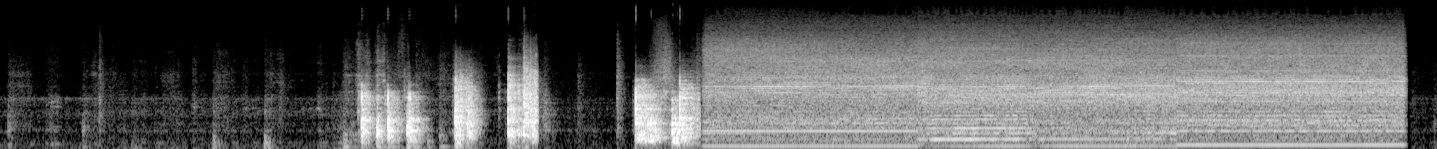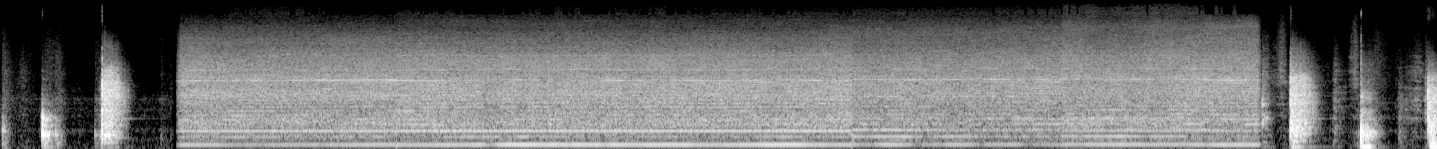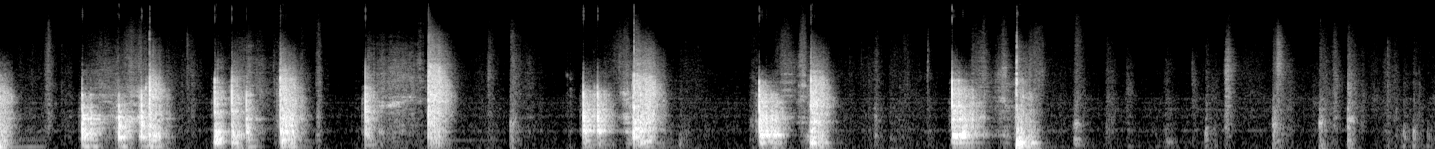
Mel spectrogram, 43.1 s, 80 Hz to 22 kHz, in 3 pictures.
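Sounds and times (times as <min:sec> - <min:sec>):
hand sawing wood: 0:07.0 - 0:14.1, 0:16.2 - 0:27.5
woodworking machine humming: 0:07.0 - 0:14.1, 0:16.2 - 0:27.0.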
